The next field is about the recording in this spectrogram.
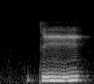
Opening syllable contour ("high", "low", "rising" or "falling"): rising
